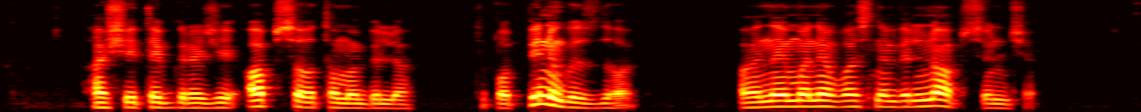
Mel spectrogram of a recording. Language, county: Lithuanian, Vilnius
